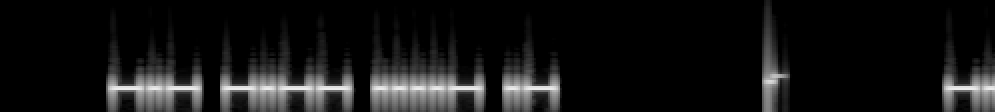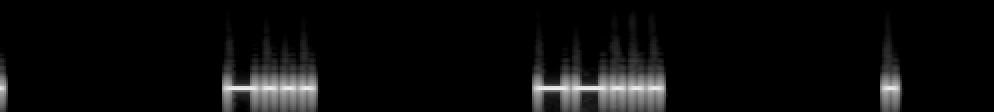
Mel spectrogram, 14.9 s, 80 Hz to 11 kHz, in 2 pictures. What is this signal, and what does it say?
Morse code, heard as a keyed tone, about 17 wpm, spaced as for 7 wpm, 700 Hz. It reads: KY4A NB7E
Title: USA Call Signs - 4 Characters - 8x Character Spacing - 17wpm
